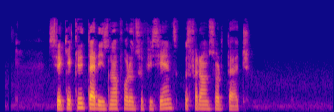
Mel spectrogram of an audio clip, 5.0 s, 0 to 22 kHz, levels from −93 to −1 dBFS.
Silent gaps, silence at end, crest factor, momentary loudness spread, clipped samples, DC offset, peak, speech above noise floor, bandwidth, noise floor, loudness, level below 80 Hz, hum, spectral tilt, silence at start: none; 1.3 s; 26 dB; 16 LU; under 0.1%; under 0.1%; -2 dBFS; 41 dB; 11.5 kHz; -68 dBFS; -26 LUFS; -76 dBFS; none; -4.5 dB/octave; 0.75 s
